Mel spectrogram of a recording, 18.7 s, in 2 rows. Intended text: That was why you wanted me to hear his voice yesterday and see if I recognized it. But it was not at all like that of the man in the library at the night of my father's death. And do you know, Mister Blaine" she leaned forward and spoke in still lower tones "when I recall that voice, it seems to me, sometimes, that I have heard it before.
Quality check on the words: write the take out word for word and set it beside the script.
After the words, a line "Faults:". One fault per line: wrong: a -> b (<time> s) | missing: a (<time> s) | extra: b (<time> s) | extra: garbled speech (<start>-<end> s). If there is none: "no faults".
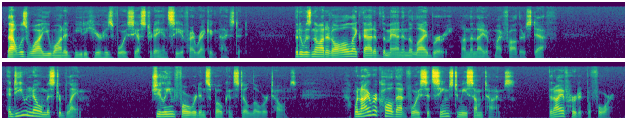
That was why you wanted me to hear his voice yesterday and see if I recognized it. But it was not at all like that of the man in the library on the night of my father's death. And do you know, Mister Blaine" she leaned forward and spoke in still lower tones "when I recall that voice, it seems to me, sometimes, that I have heard it before.
Faults:
wrong: at -> on (6.9 s)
